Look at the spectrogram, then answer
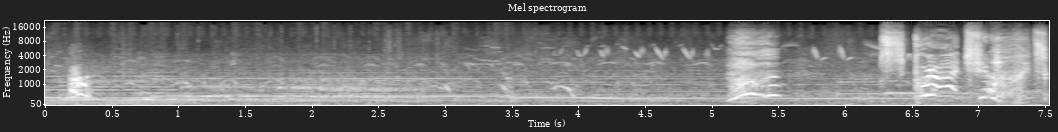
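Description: Scratch, a dog in the video game Baldur's Gate 3, gives a few short barks and whimpers mixed with in-game character voices, against a quiet ambient backdrop.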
